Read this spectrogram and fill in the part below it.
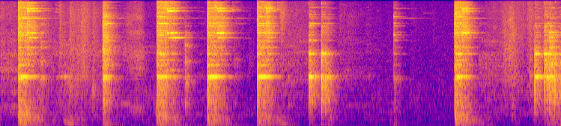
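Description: Hot steel being hammered on an anvil while forging blacksmith tongs: a steady series of loud, ringing metallic strikes, roughly one per second, each with a bright clink and short decay, with a brief pause near the end.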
